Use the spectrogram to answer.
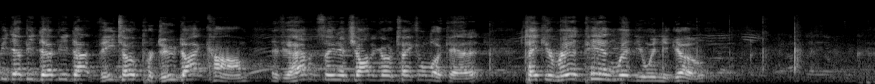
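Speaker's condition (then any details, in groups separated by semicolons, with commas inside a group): No condition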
